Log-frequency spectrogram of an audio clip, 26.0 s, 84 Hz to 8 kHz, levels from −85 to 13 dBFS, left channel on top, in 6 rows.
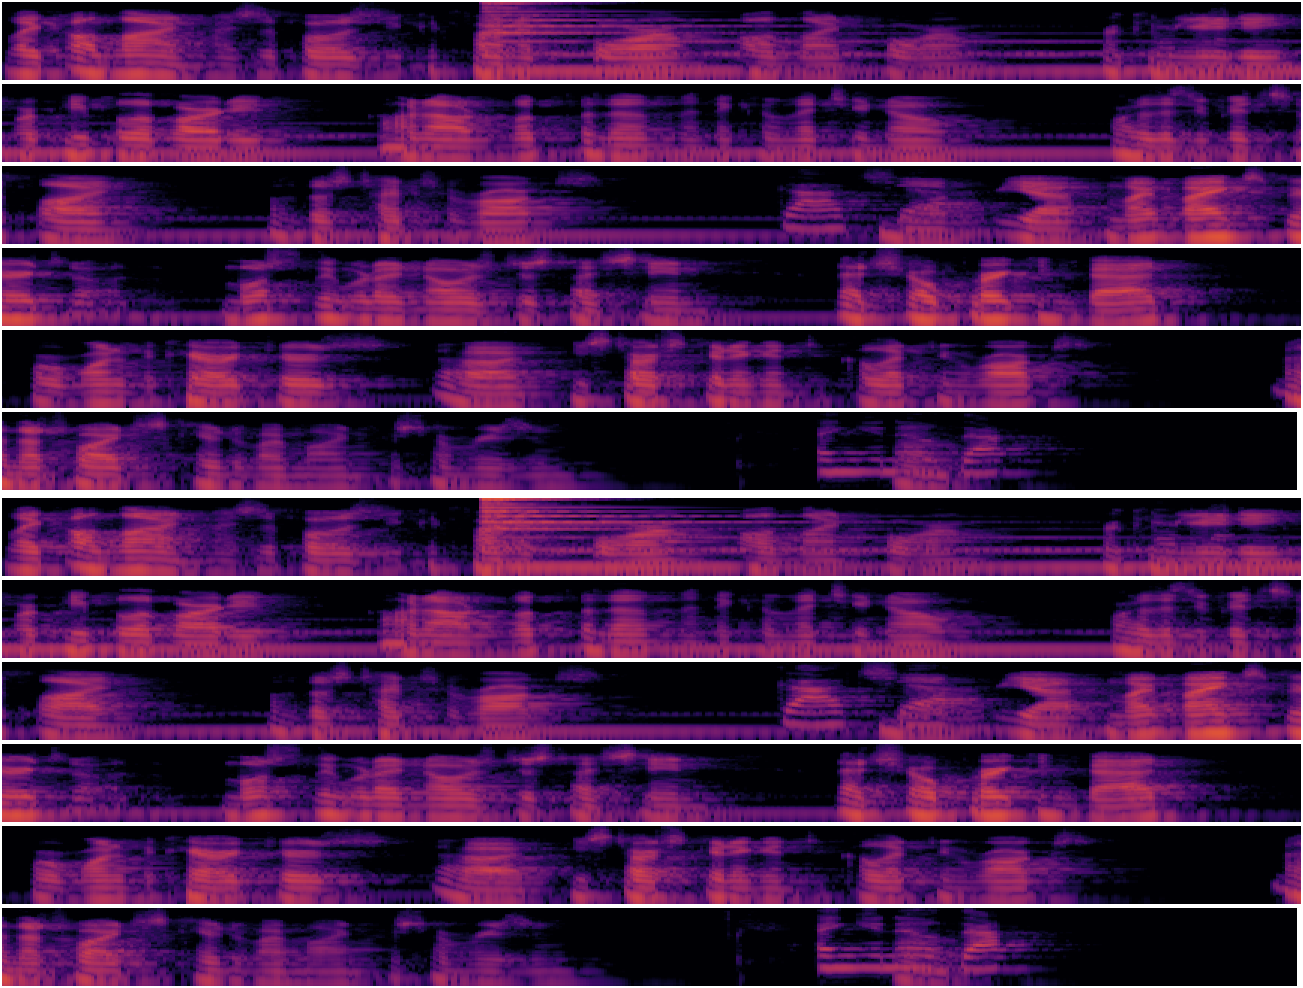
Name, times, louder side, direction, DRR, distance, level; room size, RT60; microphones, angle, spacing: voice 1, 0.0-3.3 3.8-5.2 5.6-7.5 8.0-9.0 9.5-10.6 11.6-13.4 13.7-15.3 15.8-16.8 17.4-20.9 21.6-23.5 24.6-24.8, left 1 dB, 5° left, 9 dB, 0.7 m, -38 dB
Bell, 1.6-17.0, right 9 dB, 70° right, 0.9 m, -41 dB
voice 2, 3.8-4.2 11.2-12.0 21.5-21.7 24.4-25.0, right 5 dB, 35° right, 8 dB, 0.6 m, -44 dB
23.5 x 14.5 x 2.7 m, 0.63 s
head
